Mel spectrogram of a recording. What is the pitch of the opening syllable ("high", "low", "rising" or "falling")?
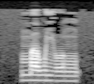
high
